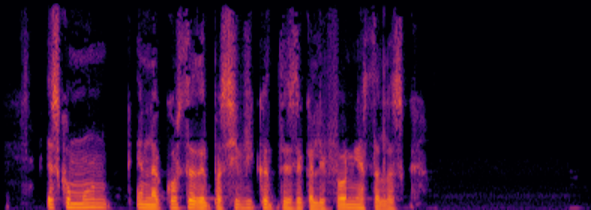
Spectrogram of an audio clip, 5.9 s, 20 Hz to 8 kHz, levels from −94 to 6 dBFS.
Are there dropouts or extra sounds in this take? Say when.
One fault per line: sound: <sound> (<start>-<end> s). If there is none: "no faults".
no faults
